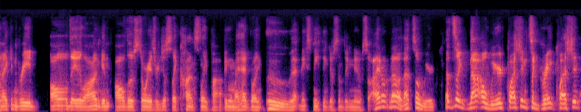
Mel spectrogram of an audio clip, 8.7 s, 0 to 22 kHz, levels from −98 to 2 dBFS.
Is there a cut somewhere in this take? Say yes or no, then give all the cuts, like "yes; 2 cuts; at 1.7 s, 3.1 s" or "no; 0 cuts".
yes; 1 cut; at 6.6 s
